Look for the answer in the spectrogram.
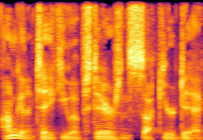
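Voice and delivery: pushy, aggressive, forceful in-your-face delivery. Retelling what she said as he leaned in: imitating an aggressive tone. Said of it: "And very aggressively".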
